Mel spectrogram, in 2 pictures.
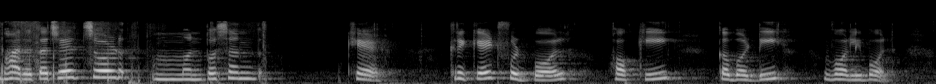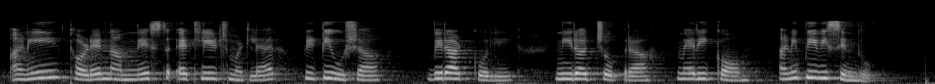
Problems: constant background noise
